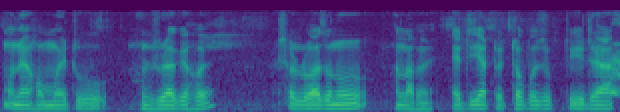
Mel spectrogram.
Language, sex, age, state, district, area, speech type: Assamese, male, 45-60, Assam, Dhemaji, urban, spontaneous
